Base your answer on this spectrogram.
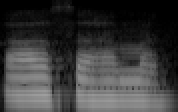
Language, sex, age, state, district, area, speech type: Hindi, female, 45-60, Uttar Pradesh, Azamgarh, rural, read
